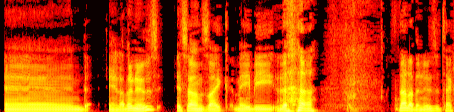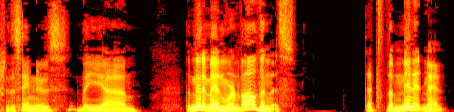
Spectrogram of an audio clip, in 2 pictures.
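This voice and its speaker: A man's voice: mid-range voice, no echo, studio quality, lightly acted. A man playing a timid, awkward young radio DJ in a video game, hesitant and apologetic as he stammers through the news in a shaky voice. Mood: flustered. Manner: stammering, halting, apologetic, trailing off. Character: timid, awkward young male radio DJ, anxious and unsure of himself.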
